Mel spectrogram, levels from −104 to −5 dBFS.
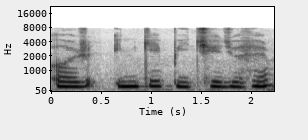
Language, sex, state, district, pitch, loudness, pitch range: Hindi, female, Himachal Pradesh, Shimla, 230 Hz, -13 LUFS, 220-240 Hz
